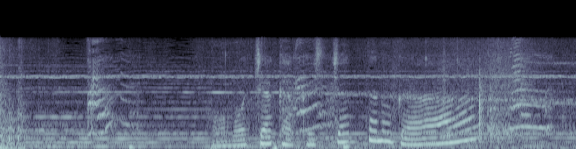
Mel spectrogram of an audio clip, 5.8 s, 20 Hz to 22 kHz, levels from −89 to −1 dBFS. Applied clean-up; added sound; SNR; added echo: none; none; none; none.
